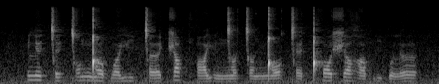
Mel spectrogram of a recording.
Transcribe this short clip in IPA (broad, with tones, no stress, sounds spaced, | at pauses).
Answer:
l ɪ˦˥ ǀ ɪ˩˧ ɡ͡ǀ ɔ˥˧ ŋ͡ǃ ʌ˧˩˧ b ʌ˩˧ j i˧˩˧ ǀ ɜ˩˧˩ t͡ʃ ɒ˦˥ qʰ ɒ˩˧ j ɪ˩ ŋ͡ǀ ʌ˩˧˩ ǀ ʌ˩ ŋ͡ǃ ɔ˩˧˩ ǀ ɛ˩ ǃʰ ɔ˦˥ ʃ ʌ˥˧ ʁ ʌ˩˧˩ b i˦˥ ʔ ʊ˩ l ə˥˧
